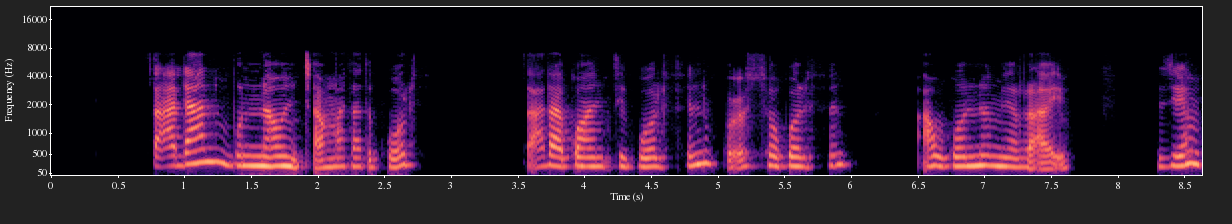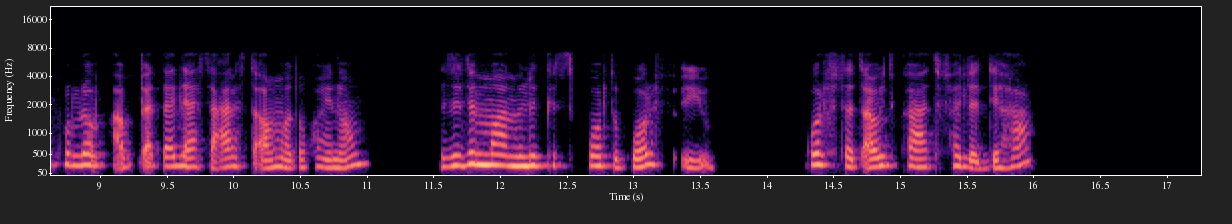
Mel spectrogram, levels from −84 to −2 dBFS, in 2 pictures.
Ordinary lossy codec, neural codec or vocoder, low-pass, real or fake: Opus, 24 kbps; codec, 16 kHz in and 24 kHz out, 2.2 kbps, FireRedTTS-2 codec; 7.2 kHz; fake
